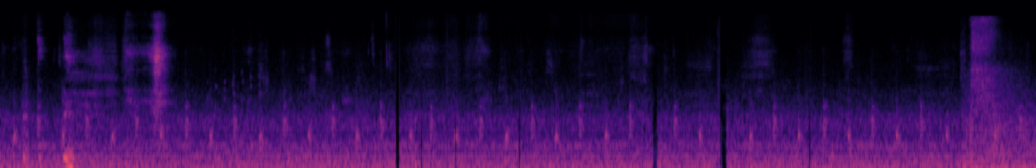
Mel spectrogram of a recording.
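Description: A bus engine idles with a steady, low, ticking rumble.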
